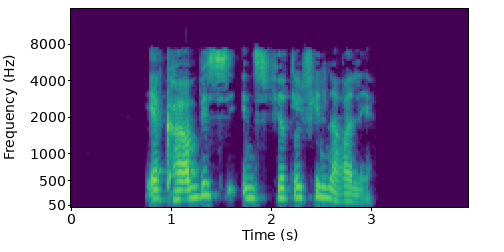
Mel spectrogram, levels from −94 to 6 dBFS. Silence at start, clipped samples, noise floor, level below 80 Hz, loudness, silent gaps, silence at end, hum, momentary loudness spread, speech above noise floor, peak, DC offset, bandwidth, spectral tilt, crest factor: 0.75 s; under 0.1%; under -90 dBFS; -60 dBFS; -18 LUFS; none; 1 s; none; 8 LU; over 72 dB; 0 dBFS; under 0.1%; 7.8 kHz; -3 dB/octave; 20 dB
